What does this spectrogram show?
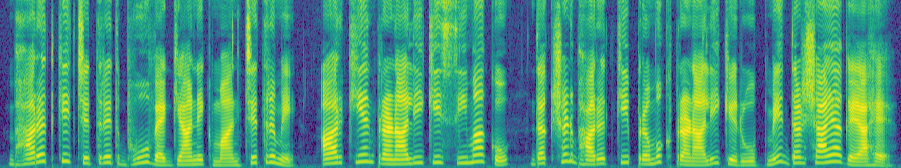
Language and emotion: Hindi, neutral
